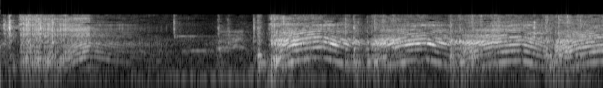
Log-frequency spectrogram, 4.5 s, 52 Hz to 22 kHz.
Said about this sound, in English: We have a race car here, and it's ready to be worked on. Let's go. 3, 2, 1, go! Jacking the car up.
